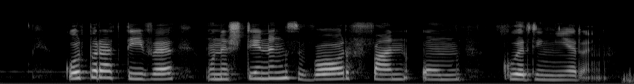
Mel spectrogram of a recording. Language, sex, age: Afrikaans, female, 20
